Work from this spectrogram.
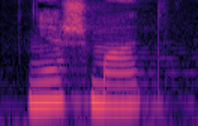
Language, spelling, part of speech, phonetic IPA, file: Belarusian, няшмат, determiner, [nʲaʂˈmat], Be-няшмат.ogg
- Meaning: few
